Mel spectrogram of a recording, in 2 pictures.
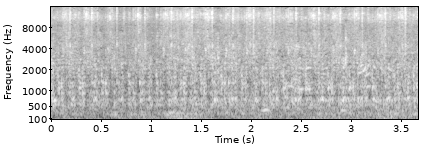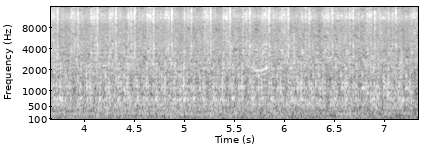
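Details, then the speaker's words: Dodge WC52 engine coming off throttle: fast, even ticking knock over the roar, a knocking and rubbing noise most noticeable on deceleration; source undetermined. "on l'entend comme un bruit de claquement, de frottement. Quand on prête bien l'oreille. On entend bien le fameux bruit à la décélération."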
